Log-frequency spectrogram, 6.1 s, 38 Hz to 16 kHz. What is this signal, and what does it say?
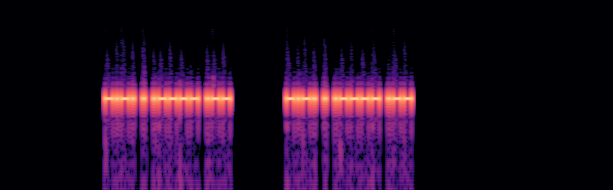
Morse code, heard as a keyed tone, about 42 wpm, 700 Hz. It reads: CE1W CE1W
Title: DXCC-100 Call Signs - 4 Characters - Repeated 2x - 45wpm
